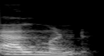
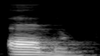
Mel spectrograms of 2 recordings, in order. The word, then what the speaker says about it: almond: I go underline almond because I say mm, almond, yes, but when I check the pronunciation, it is almond. almond, yes, L is uh, silent, silent, which I don't know.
